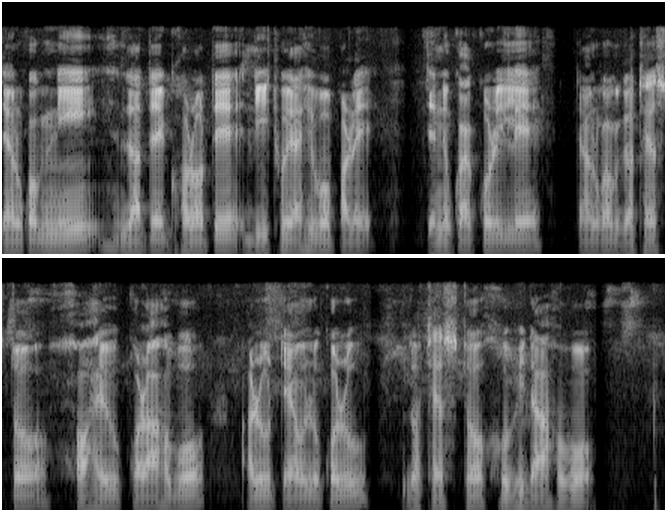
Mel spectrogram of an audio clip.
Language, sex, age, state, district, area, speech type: Assamese, male, 45-60, Assam, Golaghat, rural, spontaneous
